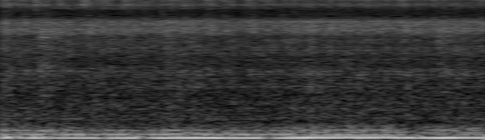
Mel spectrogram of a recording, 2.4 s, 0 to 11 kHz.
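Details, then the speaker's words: Old Nash flathead six, 6-volt positive earth, first start after long storage, blew black soot; low steady chugging idle with slight rhythmic lope, no knocks, idling fine. "that's awesome makes me happy kind of blew some black soot all over but he's running all right"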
